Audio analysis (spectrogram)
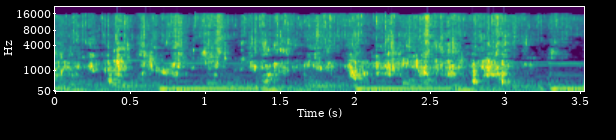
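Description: Water splashes and runs steadily over a toy T-Rex dinosaur as it is washed, a continuous wet wash with faint tonal background sounds and no talking.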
